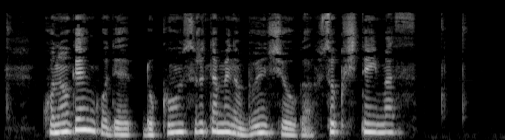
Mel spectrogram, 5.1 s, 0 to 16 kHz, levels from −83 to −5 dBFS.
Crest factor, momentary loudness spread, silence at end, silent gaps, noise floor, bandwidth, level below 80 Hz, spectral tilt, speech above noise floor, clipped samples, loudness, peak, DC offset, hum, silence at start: 16 dB; 9 LU; 0.9 s; none; -61 dBFS; 11.5 kHz; -68 dBFS; -6 dB/octave; 36 dB; under 0.1%; -26 LUFS; -10 dBFS; under 0.1%; none; 0.45 s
